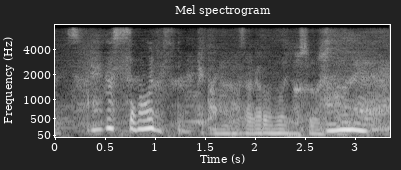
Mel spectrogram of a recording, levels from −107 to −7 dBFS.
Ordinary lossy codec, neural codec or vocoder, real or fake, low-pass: none; codec, 44.1 kHz, 2.6 kbps, DAC; fake; 7.2 kHz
